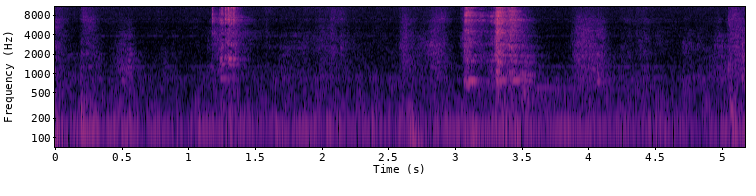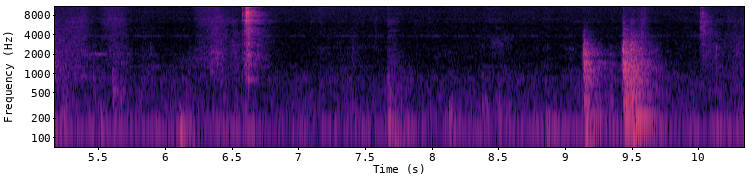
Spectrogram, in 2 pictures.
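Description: Hot glass canning jars lifted with a jar lifter and set down on a towel-covered counter: a few short soft knocks and clicks, the loudest near the end, over a steady low hum.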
